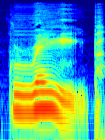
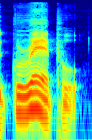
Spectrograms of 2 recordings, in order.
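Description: First: Grape ending cleanly on the p, no extra vowel; correct grape. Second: Grape with an extra u vowel tacked on the end; wrong grape. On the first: Teacher giving students the right grape. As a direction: clip grape off at the p. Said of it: "是grape". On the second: Teacher warning students, a wrong grape. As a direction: add a vowel after the p of grape, the learner's mistake. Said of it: "也不是grape". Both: Shown as a demonstration.

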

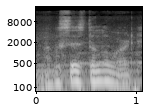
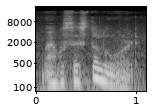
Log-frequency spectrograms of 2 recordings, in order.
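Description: No difference in how they are said.

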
